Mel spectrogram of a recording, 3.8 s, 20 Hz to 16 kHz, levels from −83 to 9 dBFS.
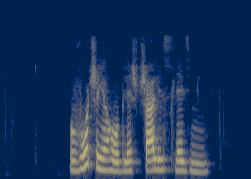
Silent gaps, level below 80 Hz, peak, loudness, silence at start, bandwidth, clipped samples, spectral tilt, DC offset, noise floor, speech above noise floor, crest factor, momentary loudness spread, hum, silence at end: none; -70 dBFS; -2 dBFS; -19 LUFS; 1.05 s; 7.8 kHz; under 0.1%; -6 dB/octave; under 0.1%; -76 dBFS; 58 dB; 18 dB; 14 LU; none; 0.65 s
